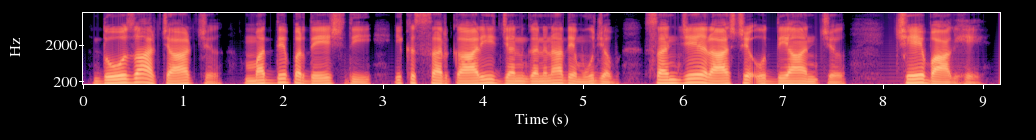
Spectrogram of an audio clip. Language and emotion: Dogri, neutral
